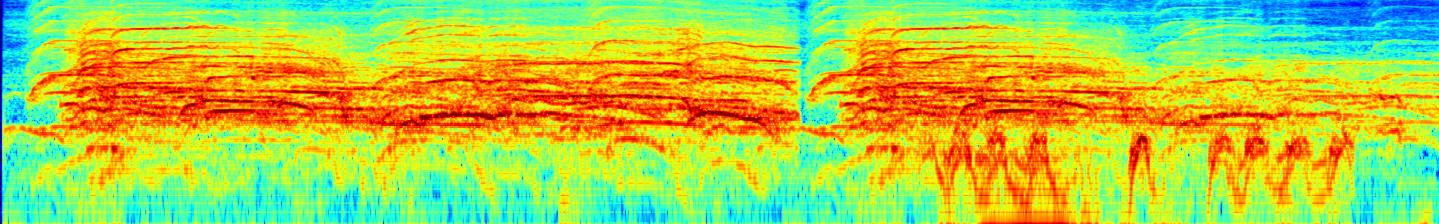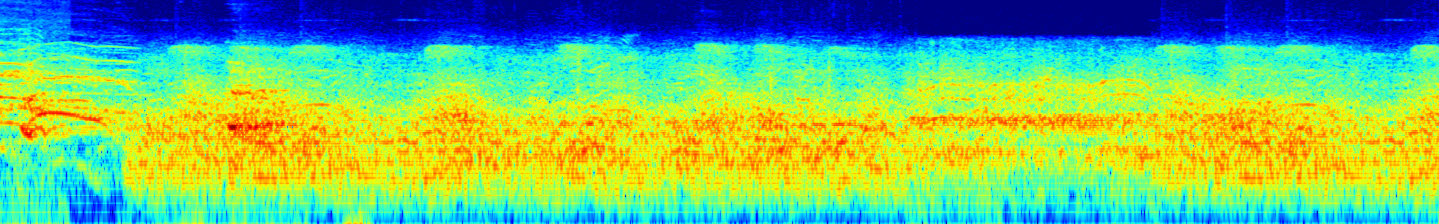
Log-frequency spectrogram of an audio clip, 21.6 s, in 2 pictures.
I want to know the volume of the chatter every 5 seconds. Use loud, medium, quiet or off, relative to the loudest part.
loud, loud, quiet, quiet, quiet.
